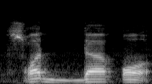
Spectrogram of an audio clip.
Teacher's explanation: آگے قاف ہے، جب قاف پہ وقف کریں گے تو قاف پہ قلقلہ ہوگا، زبر کو سائلنٹ کر دیں گے۔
